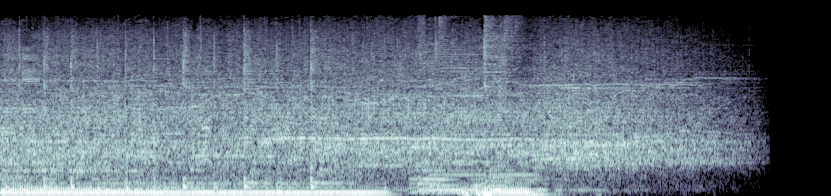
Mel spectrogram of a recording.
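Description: A live country band's final sustained chord rings out under arena-crowd applause and cheering. Around four seconds in the chord breaks off, and the whole sound fades over the next few seconds before cutting off abruptly just before the end.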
